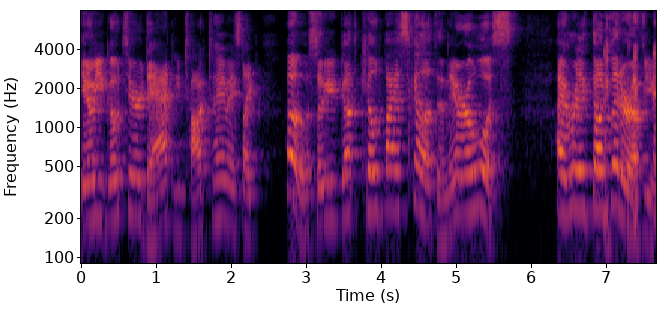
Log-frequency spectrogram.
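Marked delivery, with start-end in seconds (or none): 2.7-7.7 loud, high, play-acted scornful, belittling mocking tone. Describing what the player's dad says after you die in a game, imitating a mocking dad. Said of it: "he's like mocking you".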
